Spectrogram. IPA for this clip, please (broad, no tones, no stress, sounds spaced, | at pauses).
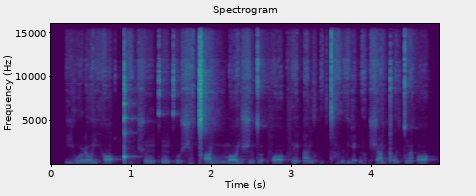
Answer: j uː ɳ oː j h ɔː ʔ ǃʰ i̤ ʔ ʃ ũː kʼ ũ kʼ u ʃ a̤ ǀʰ ɑː j mː ɔː j ʃ i tʷ ɑ ʔ f ɔː ʔ f ẽ ʔ ã ɡ o ʔ i̤ ʔ tʰ ɑ̤ ɳ ṳ j e ʔ ɳ ɑ̤ ʔ ʃ ɑ j pʼ o j tʷ ã ʔ ɔ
